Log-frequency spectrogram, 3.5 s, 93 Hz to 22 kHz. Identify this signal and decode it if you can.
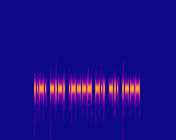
Morse code, heard as a keyed tone, about 46 wpm, 700 Hz. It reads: FC1DDJ
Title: DXCC-100 Call Signs - 6 Characters - 45wpm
